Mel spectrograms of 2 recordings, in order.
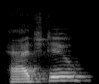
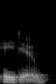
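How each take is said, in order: First: The name is said the usual American way. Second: The name is said the family's own way. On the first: This is how most people say it. The speaker calls it wrong. "most people pronounce it Hajdu" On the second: This is how the family says it. The speaker calls it right. "it is actually Hejdu"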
